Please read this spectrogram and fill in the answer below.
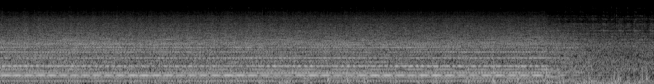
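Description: Arena goal horn sounding after a home goal: one long, steady blast like a train horn, with several tones held together. It cuts off about five and a half seconds in, over crowd noise.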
